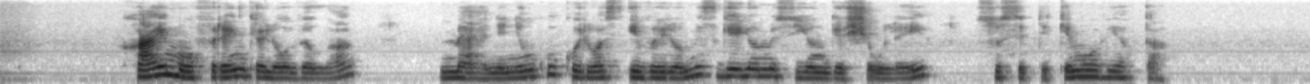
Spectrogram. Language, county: Lithuanian, Marijampolė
